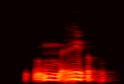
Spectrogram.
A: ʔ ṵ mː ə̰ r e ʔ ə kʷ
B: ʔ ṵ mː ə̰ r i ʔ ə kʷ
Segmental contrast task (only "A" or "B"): B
